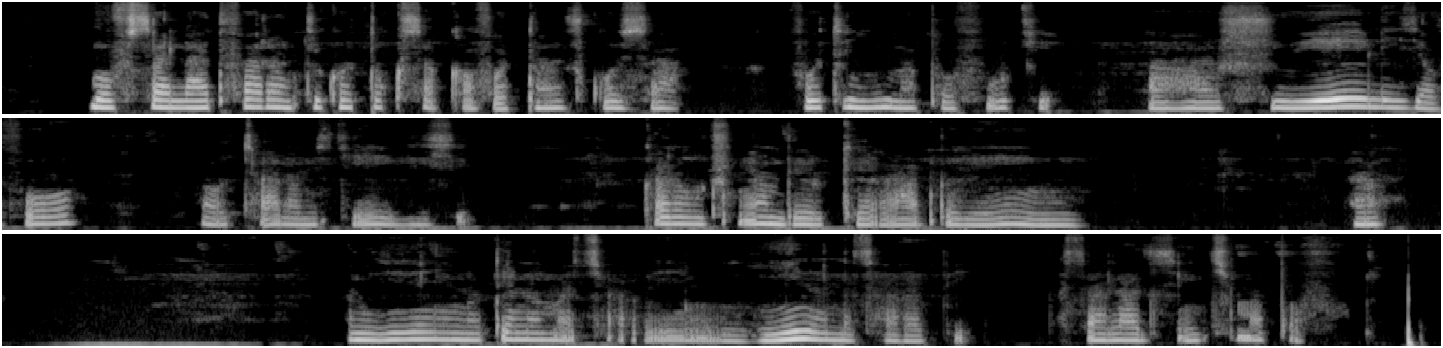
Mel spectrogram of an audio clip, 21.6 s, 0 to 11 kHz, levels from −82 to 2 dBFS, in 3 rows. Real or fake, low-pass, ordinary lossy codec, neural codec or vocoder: real; none; none; none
